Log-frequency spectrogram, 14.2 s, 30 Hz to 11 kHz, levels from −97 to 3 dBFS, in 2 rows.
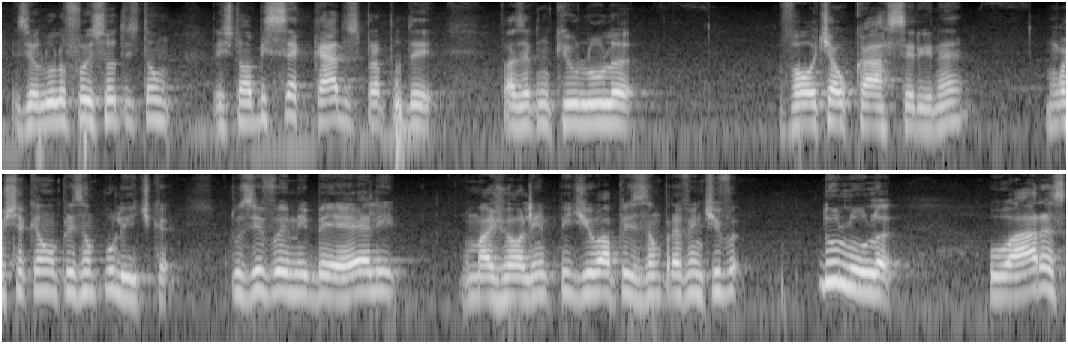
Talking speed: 170 wpm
